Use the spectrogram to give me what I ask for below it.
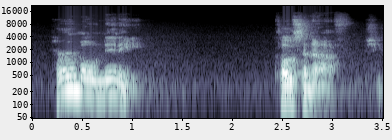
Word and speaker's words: Hermione: say her name properly he kept calling her herion her my owni she said slowly and clearly Hermon nin close enough she said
